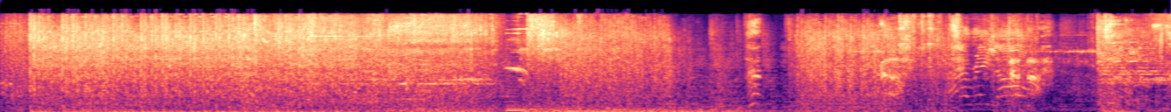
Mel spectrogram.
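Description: Turret gunfire in the BioShock Infinite video game: loud, sustained rapid bursts with booming impacts and crashing debris, dense and close, briefly interrupted and then resuming, with a voice heard over the din.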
